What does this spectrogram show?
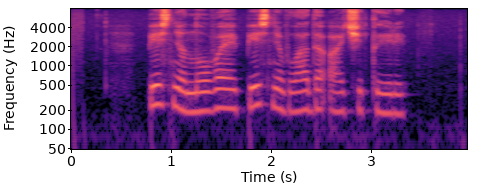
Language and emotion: Russian, neutral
